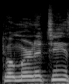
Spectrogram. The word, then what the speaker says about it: Comirnaty: Co- Comer, what's the real way to pronounce it? Co- Co what? Comirnaty. It's like Comirnaty, the one that the, the vaccine.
